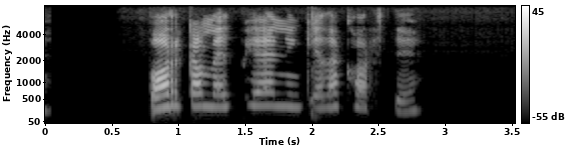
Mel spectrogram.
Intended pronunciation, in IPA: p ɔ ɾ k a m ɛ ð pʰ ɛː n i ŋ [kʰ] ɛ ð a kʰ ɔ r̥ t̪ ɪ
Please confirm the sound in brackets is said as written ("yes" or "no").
no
